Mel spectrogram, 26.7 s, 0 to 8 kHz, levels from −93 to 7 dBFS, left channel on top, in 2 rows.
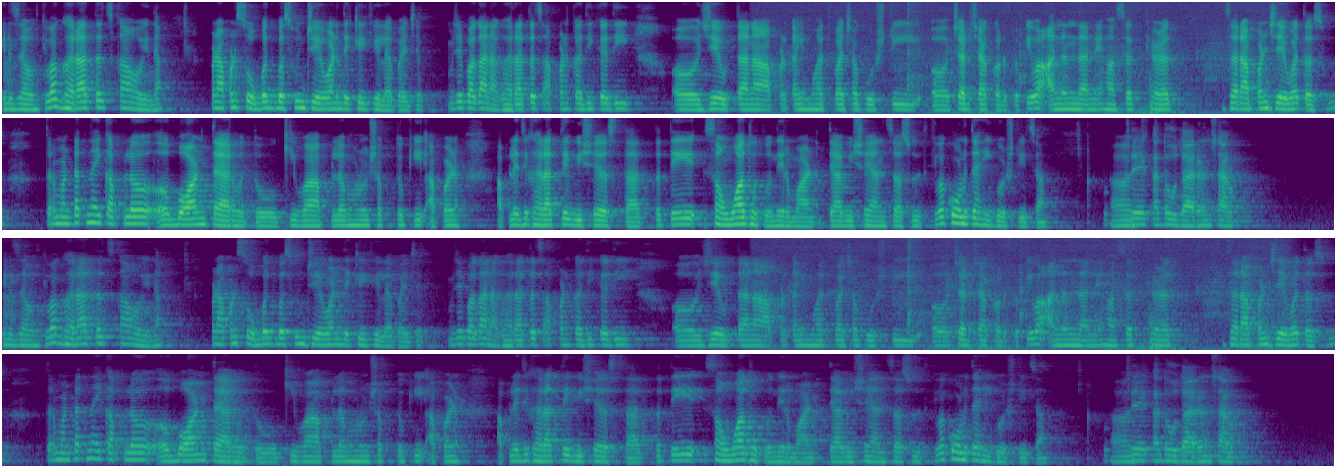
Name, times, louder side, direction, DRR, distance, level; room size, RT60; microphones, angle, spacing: voice 1, 0.0-1.6 2.1-4.1 4.5-11.7 12.2-13.3 13.8-23.8 24.4-24.7, left 6 dB, 75° left, 14 dB, 0.4 m, -28 dB
sound 1, 7.5-12.9, equal, 10° left, 2.6 m, -47 dB
voice 2, 24.6-25.6, left 3 dB, 35° left, 10 dB, 0.8 m, -30 dB
13.5 x 10.0 x 4.0 m, 0.78 s
head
